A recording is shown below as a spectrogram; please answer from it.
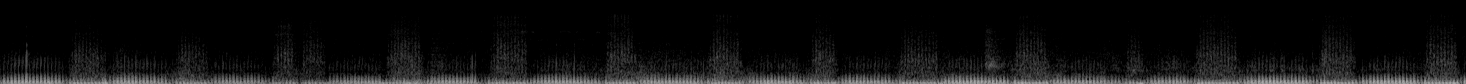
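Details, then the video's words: Domestic cat purring steadily and close, a deep low rumble pulsing with each breath in and out, about every second, with soft breathy hiss between phases; no other sounds. "Soothing Cat Purr Sound Effect"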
